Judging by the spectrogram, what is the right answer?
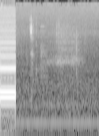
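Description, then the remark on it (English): A brief, loud electronic telephone tone cuts in for a moment as a caller on the Big Orange Philly phone lines hangs up, then drops away to a faint, steady low hum of an open line with no voices. “Looks like Matthew might have hung up on us.”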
